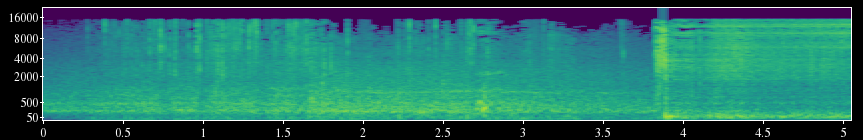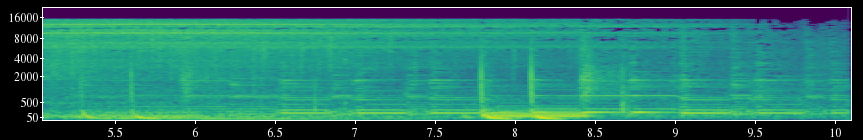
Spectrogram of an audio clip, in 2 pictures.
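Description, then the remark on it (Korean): After a few seconds of crackly rustling, a lighter for a cigarette snaps with one sharp click, and a steady flame-like hiss follows with a low droning hum beneath it. “찰칵 소리와 함께 라이터 불꽃이 묵직한 하늘로 치솟는다.”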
